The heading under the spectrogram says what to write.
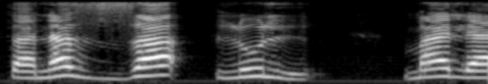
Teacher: زا کے اوپر جو ہے وہ شد ہے، اس لیے زور دیں گے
